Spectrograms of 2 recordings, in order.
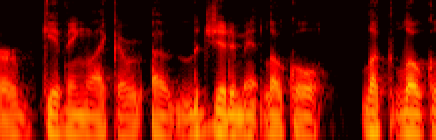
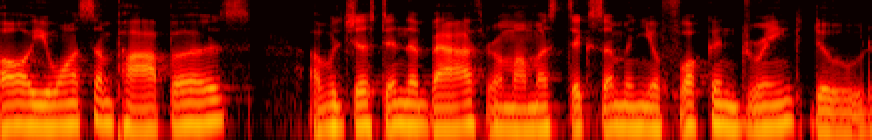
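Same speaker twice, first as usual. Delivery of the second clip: put-on, exaggerated Boston accent, higher pitch; 5 semitones higher than usual. Mocking an actress trying too hard in her role, exaggerated boston accent. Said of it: "she's really trying hard with that Boston accent".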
